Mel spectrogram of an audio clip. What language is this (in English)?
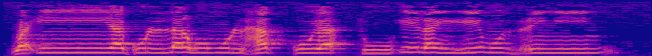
Arabic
